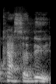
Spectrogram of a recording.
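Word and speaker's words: Casadó: Um, it's it's pronounced Cass. Casad Casadoo. Oh, Cassadoo. I knew it. Spanish. I knew I was saying it wrong.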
